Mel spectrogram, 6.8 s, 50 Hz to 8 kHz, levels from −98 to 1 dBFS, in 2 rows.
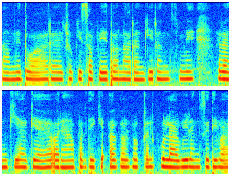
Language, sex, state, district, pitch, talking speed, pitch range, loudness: Hindi, female, Chhattisgarh, Kabirdham, 220 Hz, 220 wpm, 215-220 Hz, -18 LUFS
